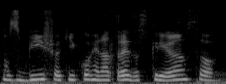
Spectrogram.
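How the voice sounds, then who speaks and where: A woman's voice: medium pitch, steady tone, a little fast, darkish tone, soft background music. A young woman with a Brazilian accent, chatting casually on a live stream and reading viewers' texts aloud, gushing over cute drawings. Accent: Brazilian Portuguese.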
